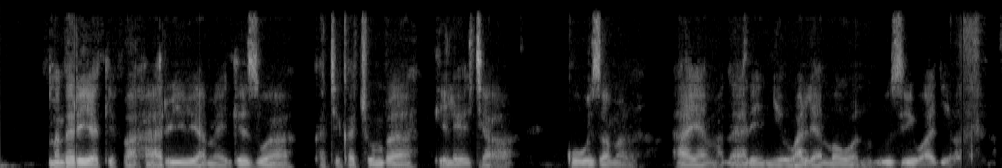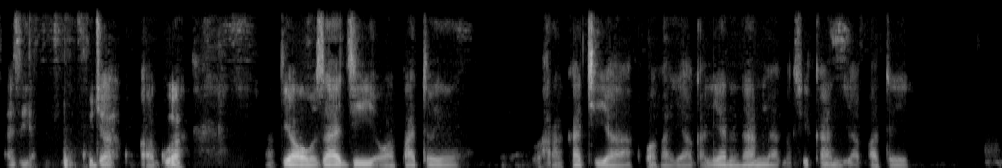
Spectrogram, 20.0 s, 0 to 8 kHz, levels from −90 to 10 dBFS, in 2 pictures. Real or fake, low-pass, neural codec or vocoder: fake; 7.2 kHz; codec, 24 kHz, 0.9 kbps, WavTokenizer, medium speech release version 1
